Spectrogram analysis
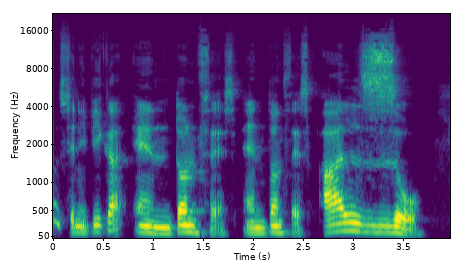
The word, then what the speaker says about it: also: Also significa entonces, entonces, also. Y se pronuncia con la z, con una z, also, also.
